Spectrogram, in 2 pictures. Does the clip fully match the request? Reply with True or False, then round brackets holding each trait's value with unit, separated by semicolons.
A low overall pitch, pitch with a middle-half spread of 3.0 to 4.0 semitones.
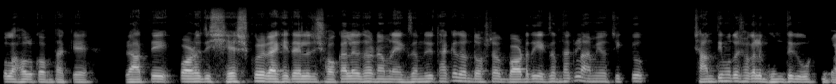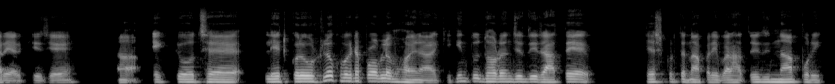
False (125 Hz; 2.6 semitones)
